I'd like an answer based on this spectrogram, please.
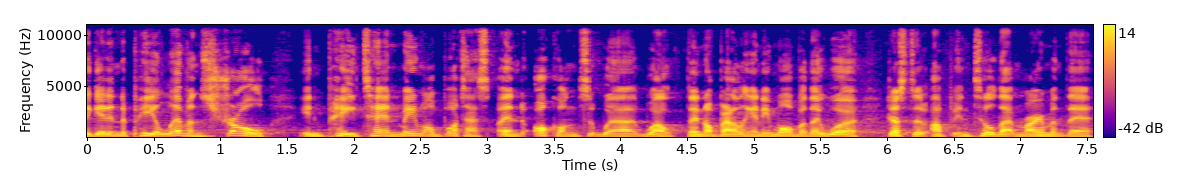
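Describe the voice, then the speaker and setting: Noticeable background noise accompanies talking delivered at a fairly quick clip. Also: man. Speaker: gaming youtuber. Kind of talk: game commentary. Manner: animated.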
